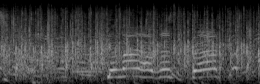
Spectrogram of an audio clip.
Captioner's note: audience clapping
